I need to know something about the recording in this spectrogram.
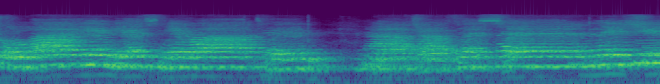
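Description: Church congregation singing a hymn together, with a short break between lines about four seconds in.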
